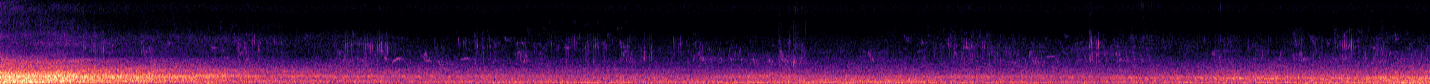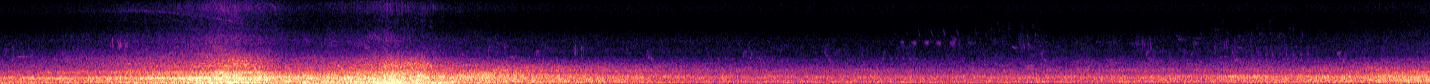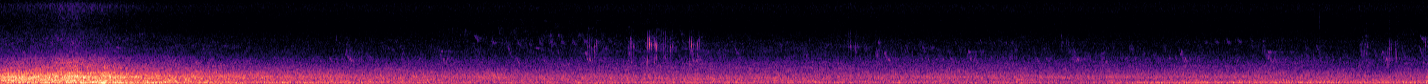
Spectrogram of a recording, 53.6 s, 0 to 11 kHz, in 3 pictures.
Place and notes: {"title": "Mühlenstraße, Tauberrettersheim, Deutschland - Brücke Tauberrettersheim", "date": "2021-06-17 14:00:00", "description": "Early afternoon on a very hot day. Recorded with an Olympus LS 12 Recorder using the buit in microphones. Microphones facing downstream. A couple of cars passing by. A small aircraft passes overhead. Members of the resident colony of House Martins (Delichon urbicum) can be heard, also ducks and a marsh warbler and other birds from the river and the trees on the riverbanks. Some fish making soft splashing sounds.", "latitude": "49.50", "longitude": "9.94", "altitude": "229", "timezone": "Europe/Berlin"}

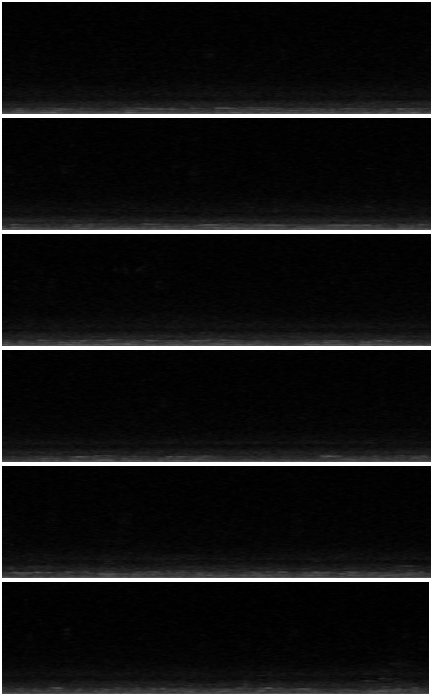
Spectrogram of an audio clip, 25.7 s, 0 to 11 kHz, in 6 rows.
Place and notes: {"title": "Juan-les-Pins, Antibes, France - All the bells striking twelve", "date": "2013-07-19 12:00:00", "description": "There are several bells close to the place we are staying in and they all have a slightly different idea of when exactly the hour should be struck. Here are all the bells striking twelve noon, recorded from the sunny window ledge with the EDIROL R-09.", "latitude": "43.58", "longitude": "7.13", "altitude": "11", "timezone": "Europe/Paris"}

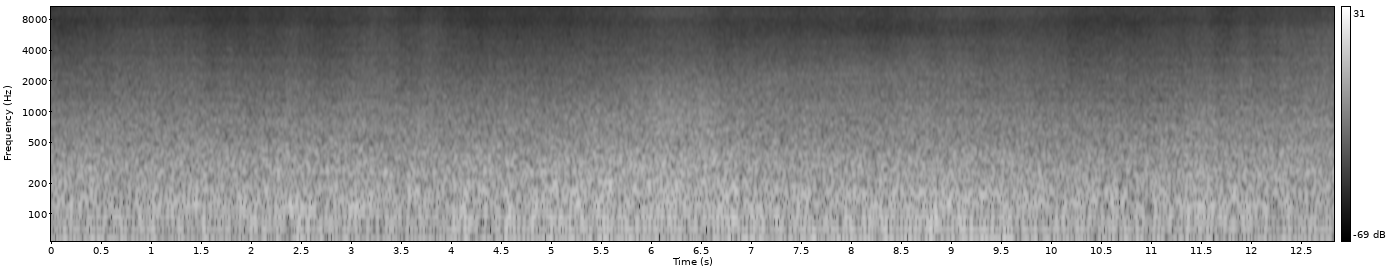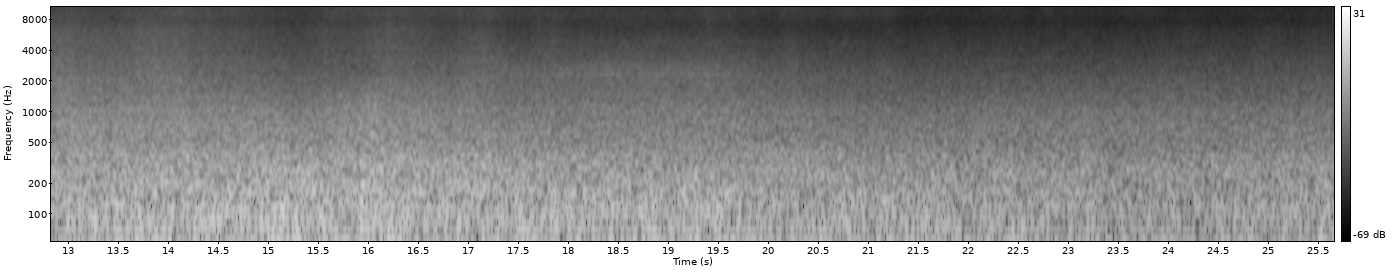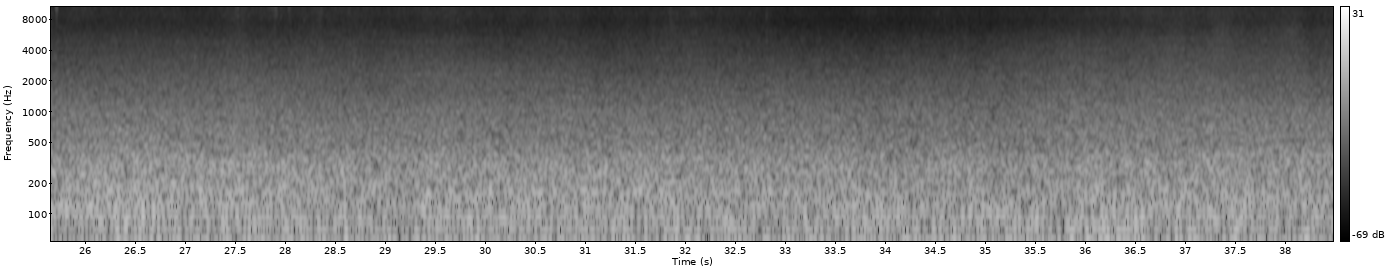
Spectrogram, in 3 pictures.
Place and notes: {"title": "Gangzai, Manzhou Township - Beside the fishing port", "date": "2018-04-02 14:12:00", "description": "Beside the fishing port, wind sound, Sound of the waves, Tetrapods\nZoom H2n MS+XY", "latitude": "22.14", "longitude": "120.89", "altitude": "4", "timezone": "Asia/Taipei"}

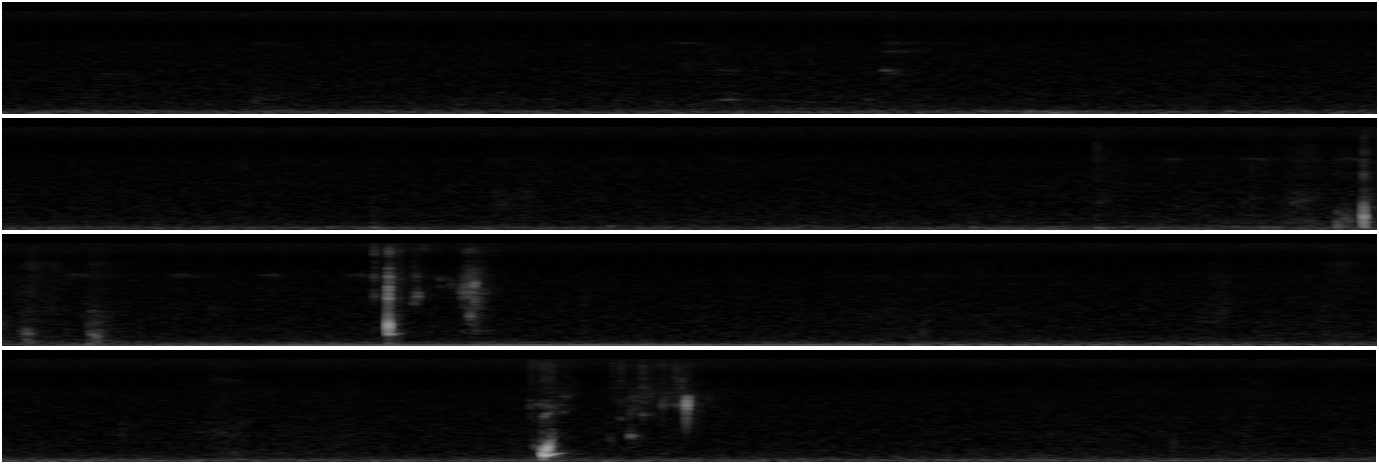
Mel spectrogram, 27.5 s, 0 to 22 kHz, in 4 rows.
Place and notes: {"title": "Tsivlou Lake - pebbles in the lake", "date": "2021-10-09 22:43:00", "latitude": "38.08", "longitude": "22.23", "altitude": "715", "timezone": "Europe/Athens"}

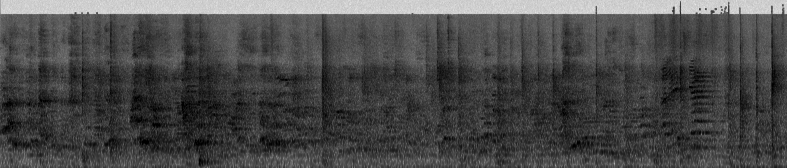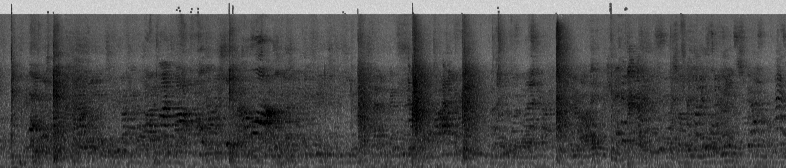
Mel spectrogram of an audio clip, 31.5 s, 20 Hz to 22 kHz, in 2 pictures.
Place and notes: {"title": "stuttgart, rathaus, public exhibition", "date": "2010-06-20 13:50:00", "description": "visitor ambience at an exhibition on the 4th floor of the building\nsoundmap d - social ambiences and topographic field recordings", "latitude": "48.77", "longitude": "9.18", "altitude": "250", "timezone": "Europe/Berlin"}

